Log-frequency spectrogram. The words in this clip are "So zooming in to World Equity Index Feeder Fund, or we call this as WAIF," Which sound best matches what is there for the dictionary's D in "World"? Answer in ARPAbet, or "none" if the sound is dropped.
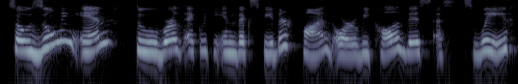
D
